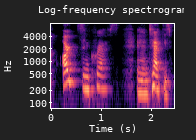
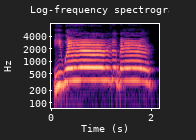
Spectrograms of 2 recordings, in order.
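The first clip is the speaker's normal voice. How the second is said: higher, louder and very slow bear call; slow, drawn-out louder bear warning; 9 semitones higher, 6 dB louder, much slower than usual. A narrator's reading. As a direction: draw out each word as the bear comes closer. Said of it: "The voice came closer".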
